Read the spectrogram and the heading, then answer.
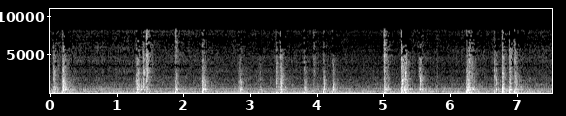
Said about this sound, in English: Place the popcorn bag in the center of the oven, this side down, then set time for 2 minutes on high. Then stay by the microwave and listen for the popping.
